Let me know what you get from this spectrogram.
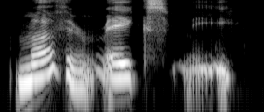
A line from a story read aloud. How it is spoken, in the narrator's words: she whines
